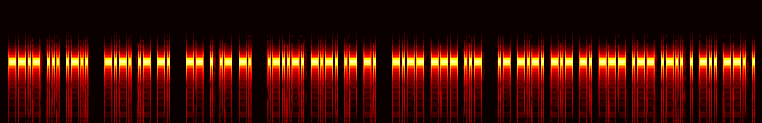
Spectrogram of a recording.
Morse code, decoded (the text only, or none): QSL CAN MEAN "CAN YOU ACKNOWLEDGE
